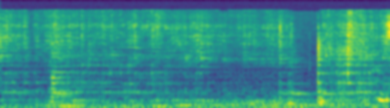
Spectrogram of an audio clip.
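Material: Brass-coloured metal.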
